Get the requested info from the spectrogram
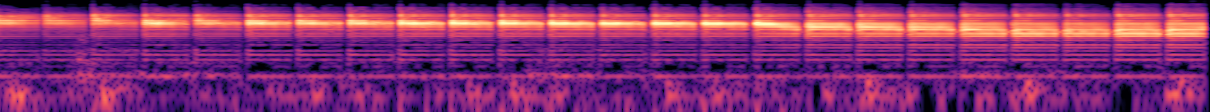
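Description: Jaw harp (vargan) played with a steady rhythm of plucks, about five a second, over one unchanging drone, with the mouth shaping a shifting overtone melody that slides down in pitch a little before the middle.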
